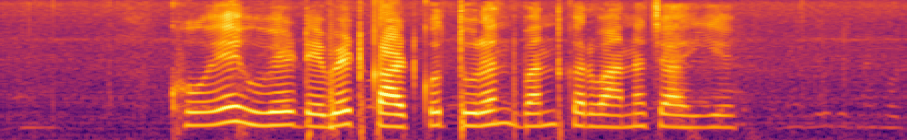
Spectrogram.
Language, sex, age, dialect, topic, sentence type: Hindi, female, 18-24, Hindustani Malvi Khadi Boli, banking, statement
